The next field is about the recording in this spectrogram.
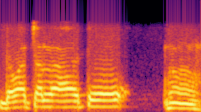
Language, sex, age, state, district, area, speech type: Hindi, male, 60+, Bihar, Darbhanga, rural, conversation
